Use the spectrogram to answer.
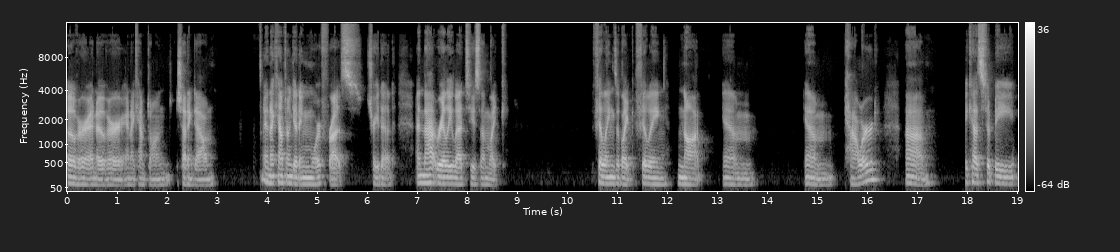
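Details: Adult man with lifelong childhood apraxia of speech, a neurological motor speech disorder; childhood apraxia of speech.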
